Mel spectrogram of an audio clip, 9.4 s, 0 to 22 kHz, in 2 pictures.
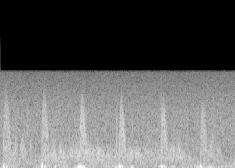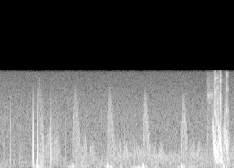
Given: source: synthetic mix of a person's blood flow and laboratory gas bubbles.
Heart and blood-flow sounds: Doppler ultrasound of blood flow; subclavian vein
8.83-9.30 s: bubbles
From the record:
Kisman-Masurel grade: 123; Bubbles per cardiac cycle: 1 to 2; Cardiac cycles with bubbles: 10 to 50%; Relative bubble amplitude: loud (0.450 to 0.775); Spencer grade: 2 (many but less than half of the cardiac periods contain bubble signals, singularly or in groups); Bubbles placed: anywhere in the cardiac cycle

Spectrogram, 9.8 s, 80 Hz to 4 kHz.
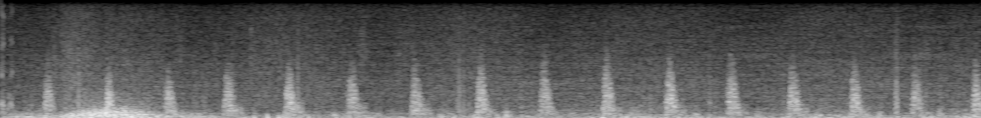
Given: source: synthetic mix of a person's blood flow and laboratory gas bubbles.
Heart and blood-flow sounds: Doppler ultrasound of blood flow; subclavian vein
0.00-0.13 s: bubbles
From the record:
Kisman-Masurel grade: 221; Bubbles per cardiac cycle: several, 3 to 8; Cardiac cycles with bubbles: 10 to 50%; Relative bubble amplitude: barely perceptible (0.100 to 0.250); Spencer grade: 2 (many but less than half of the cardiac periods contain bubble signals, singularly or in groups); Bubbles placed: anywhere in the cardiac cycle

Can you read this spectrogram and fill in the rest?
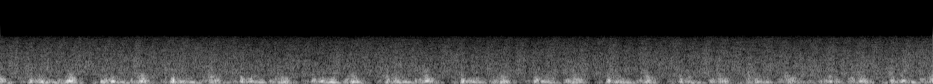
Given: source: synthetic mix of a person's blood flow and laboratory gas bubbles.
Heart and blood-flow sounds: Doppler ultrasound of blood flow; precordium
no bubbles
From the record:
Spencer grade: 0 (complete lack of bubble signals)

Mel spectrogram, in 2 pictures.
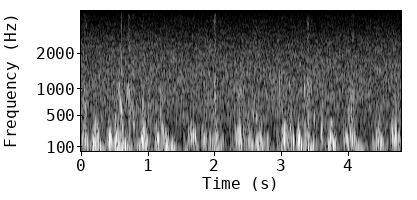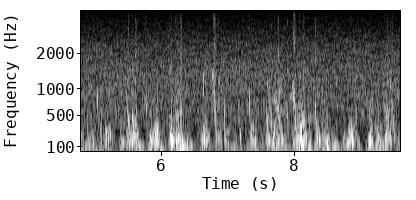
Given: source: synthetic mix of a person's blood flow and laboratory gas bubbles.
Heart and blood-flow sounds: Doppler ultrasound of blood flow; precordium
0.00-0.14 s: bubbles
0.53-0.96 s: bubbles
1.17-1.23 s: bubbles
1.66-1.77 s: bubbles
1.83-2.16 s: bubbles
2.31-2.74 s: bubbles
2.95-3.67 s: bubbles
3.98-4.14 s: bubbles
4.63-4.77 s: bubbles
4.86-5.15 s: bubbles
5.21-5.30 s: bubbles
5.43-5.70 s: bubbles
5.75-6.00 s: bubbles
6.09-6.37 s: bubbles
6.61-6.68 s: bubbles
6.75-7.02 s: bubbles
7.13-7.41 s: bubbles
7.54-8.36 s: bubbles
8.90-8.95 s: bubbles
9.09-9.60 s: bubbles
From the record:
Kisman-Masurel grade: 342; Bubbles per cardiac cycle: rolling drumbeat, 9 or more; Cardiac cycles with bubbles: 100%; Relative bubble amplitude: moderate (0.250 to 0.450); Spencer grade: 3 (all of the cardiac periods contain showers or single bubble signals, but not dominating or overriding the cardiac motion signals); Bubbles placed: anywhere in the cardiac cycle

